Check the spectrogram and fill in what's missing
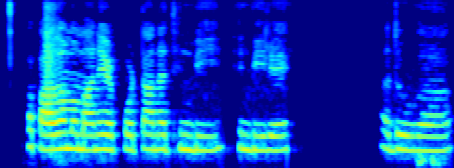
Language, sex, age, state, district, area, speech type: Manipuri, female, 18-30, Manipur, Tengnoupal, rural, spontaneous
